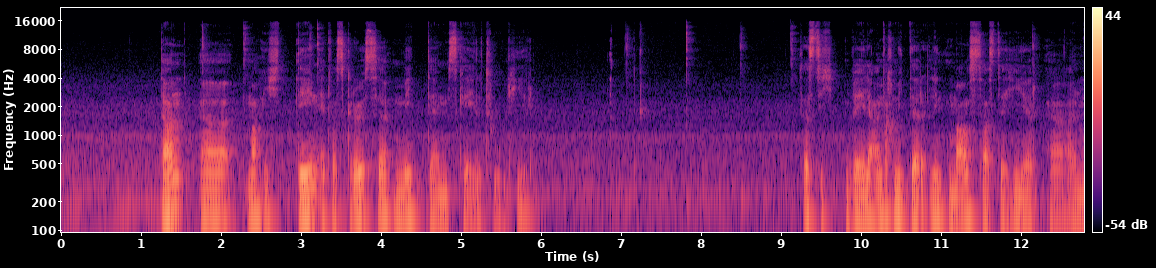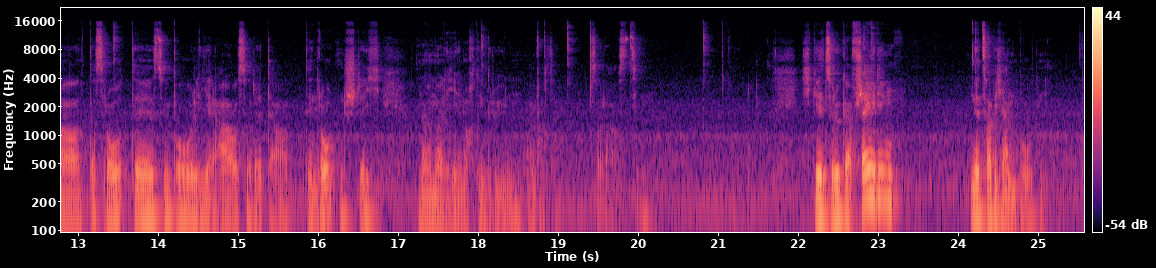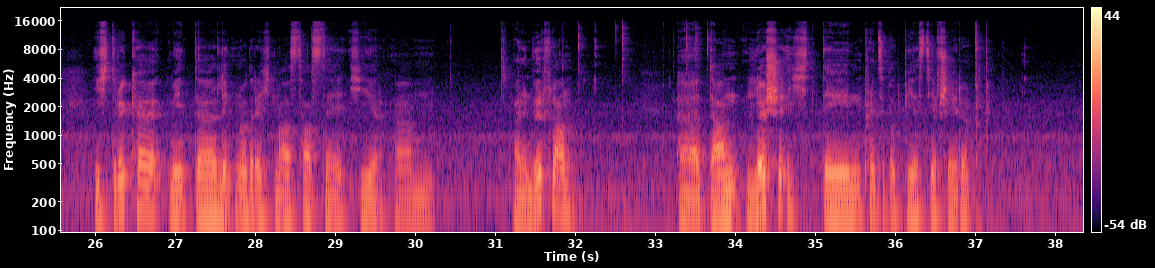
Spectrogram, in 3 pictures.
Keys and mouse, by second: 1.7 click, 3.0 click, 7.0 click, 8.4 click, 12.1 click, 18.0 click, 19.9 click, 22.7 click, 28.6 right click, 32.0 click, 33.3 click, 37.0 x.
